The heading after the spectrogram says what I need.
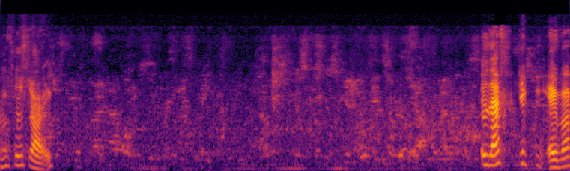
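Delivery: talking through a full mouth, chewing. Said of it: "these gummies take forever to chew".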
